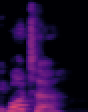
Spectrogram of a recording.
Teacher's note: Somebody from Britain would actually pronounce that T, even though we take it for granted that it's kind of not really a T sound. To them it'd be water, you know?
